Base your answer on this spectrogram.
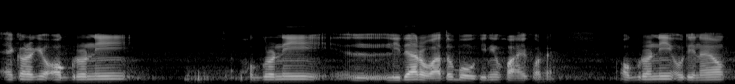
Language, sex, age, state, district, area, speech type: Assamese, male, 30-45, Assam, Morigaon, rural, spontaneous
